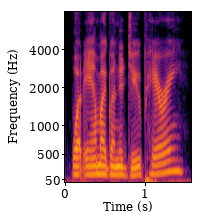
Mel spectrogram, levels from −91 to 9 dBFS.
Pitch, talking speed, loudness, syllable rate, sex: 150 Hz, 265 wpm, -15 LUFS, 5.7 syllables/s, female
